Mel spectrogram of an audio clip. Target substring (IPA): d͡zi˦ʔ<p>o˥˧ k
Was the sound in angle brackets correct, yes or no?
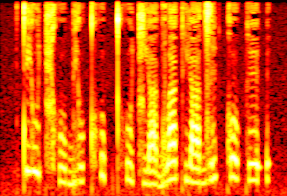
no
